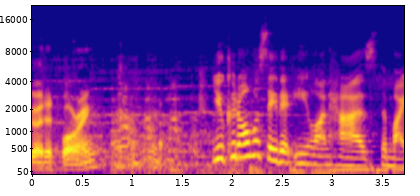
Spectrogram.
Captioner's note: audience laughing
